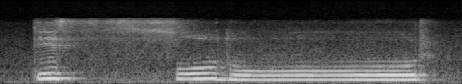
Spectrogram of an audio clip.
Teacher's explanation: بذات الصدور میں ہمارا دال کو نرمی سے ادا کرتے ہوئے الف مدہ، اور تس صدور میں تا کو آپ نے طوا نہیں بنانا، تا باریک رہے گا، صاد کو پر پڑھنا ہے اور صاد کے پر دونوں ہونٹ گول کر لیجئے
